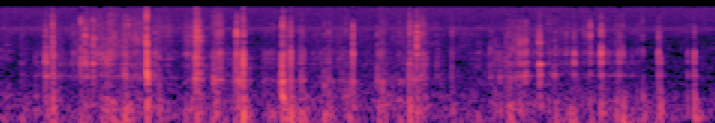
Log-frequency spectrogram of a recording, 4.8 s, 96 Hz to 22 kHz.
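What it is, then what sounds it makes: Spiky silicone tube. A green hollow silicone cylinder about 15 cm long with rubbery spikes is held in the hands while its spikes are flicked, squeezed and rubbed with fingertips. This gives a quiet, uneven patter of about nineteen soft, dry rubbery taps and crackles that stop short, with a muffled low body and only faint bright edges.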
